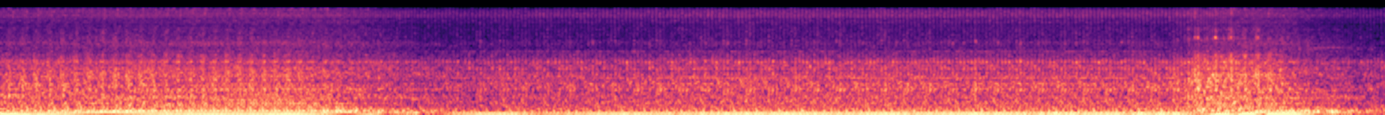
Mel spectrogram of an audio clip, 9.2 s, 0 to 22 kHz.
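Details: 1999 Cummins diesel after a new Thoroughbred Diesel injection pump, injector lines bled, on a frigid winter day; even, low idle with a steady beat and no misses or knock, idling normally.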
